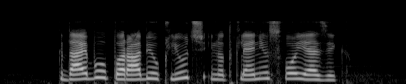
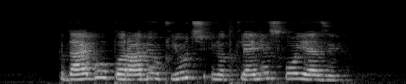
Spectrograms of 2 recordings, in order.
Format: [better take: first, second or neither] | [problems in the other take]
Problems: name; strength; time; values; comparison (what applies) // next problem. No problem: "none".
first | room echo; dies away in 0.4 s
